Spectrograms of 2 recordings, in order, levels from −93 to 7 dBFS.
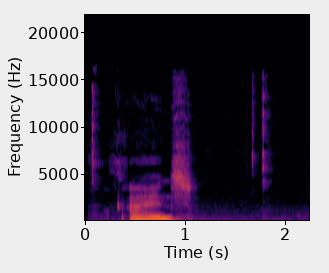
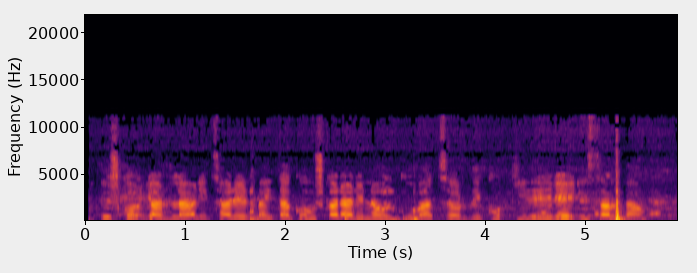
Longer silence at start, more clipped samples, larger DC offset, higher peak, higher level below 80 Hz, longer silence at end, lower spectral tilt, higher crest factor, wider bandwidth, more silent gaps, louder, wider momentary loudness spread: first, 0.45 s vs 0.15 s; neither; neither; second, -20 dBFS vs 0 dBFS; second, -68 dBFS vs -54 dBFS; first, 0.45 s vs 0.15 s; first, -6.5 dB/octave vs -5 dB/octave; second, 18 dB vs 26 dB; first, 15.5 kHz vs 11.5 kHz; neither; second, -34 LUFS vs -26 LUFS; first, 20 LU vs 17 LU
